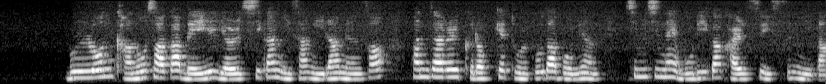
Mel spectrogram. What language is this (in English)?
Korean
